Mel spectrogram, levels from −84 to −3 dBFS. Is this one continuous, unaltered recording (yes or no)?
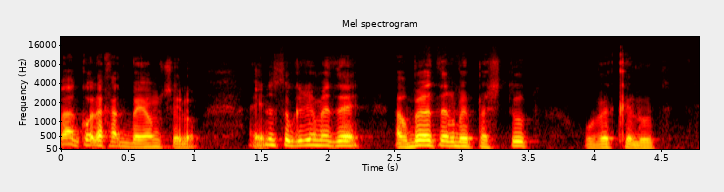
yes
